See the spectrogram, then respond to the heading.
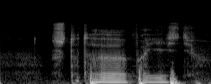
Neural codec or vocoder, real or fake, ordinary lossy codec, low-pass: none; real; none; 7.2 kHz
